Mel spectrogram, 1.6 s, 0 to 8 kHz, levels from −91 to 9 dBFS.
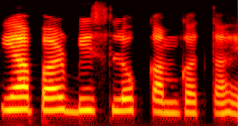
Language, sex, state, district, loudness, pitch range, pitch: Hindi, female, Bihar, Gaya, -21 LUFS, 220-265 Hz, 255 Hz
